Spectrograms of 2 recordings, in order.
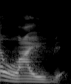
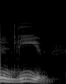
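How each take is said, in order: First: The vowel sounds like 'eye'. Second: The vowel sounds like 'it'. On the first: The speaker calls it wrong. "a pronúncia não é live" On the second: The speaker calls it right. "é live"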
